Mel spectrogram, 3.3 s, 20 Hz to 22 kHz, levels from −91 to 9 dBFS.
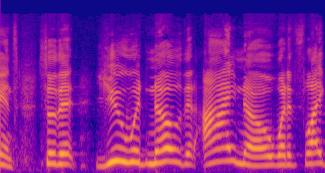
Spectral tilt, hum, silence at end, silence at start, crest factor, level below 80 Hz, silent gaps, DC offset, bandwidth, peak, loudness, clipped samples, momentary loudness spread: -3.5 dB/octave; none; 0 s; 0 s; 16 dB; -64 dBFS; none; under 0.1%; 15 kHz; 0 dBFS; -16 LUFS; under 0.1%; 7 LU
